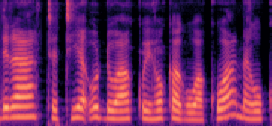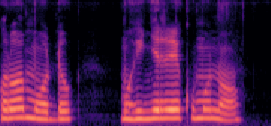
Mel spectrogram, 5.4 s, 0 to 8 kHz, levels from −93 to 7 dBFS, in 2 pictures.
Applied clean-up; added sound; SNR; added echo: neural mask model DeepFilterNet 3.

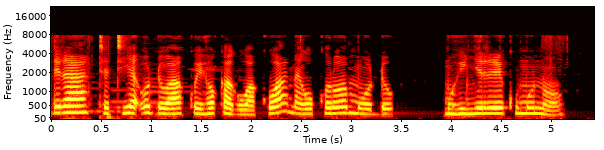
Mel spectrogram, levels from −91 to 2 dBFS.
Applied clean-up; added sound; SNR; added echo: classical method spectral subtraction.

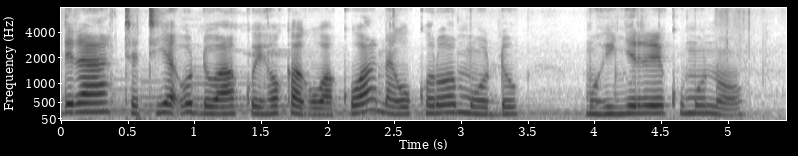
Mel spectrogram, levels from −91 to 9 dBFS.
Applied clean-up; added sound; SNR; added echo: none; Piano; 19 dB; none.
